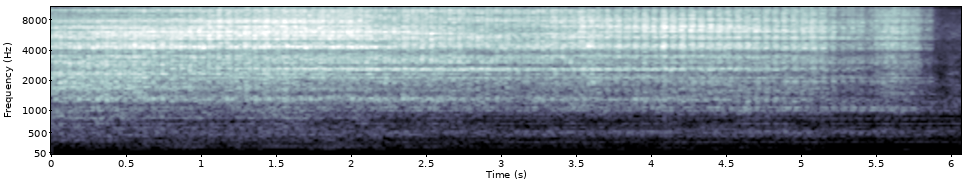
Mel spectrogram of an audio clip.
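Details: Woodturning a 2" thick, 13" kiln-dried cherry cake stand blank at about 950 rpm, gently scraping with the bottom wing, flute mostly closed: fast rasping scrape pulsing about four times a second as the tool chatters on the out-of-true blank.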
